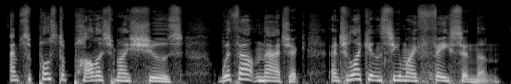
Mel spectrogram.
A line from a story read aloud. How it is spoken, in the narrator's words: Anna moaned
